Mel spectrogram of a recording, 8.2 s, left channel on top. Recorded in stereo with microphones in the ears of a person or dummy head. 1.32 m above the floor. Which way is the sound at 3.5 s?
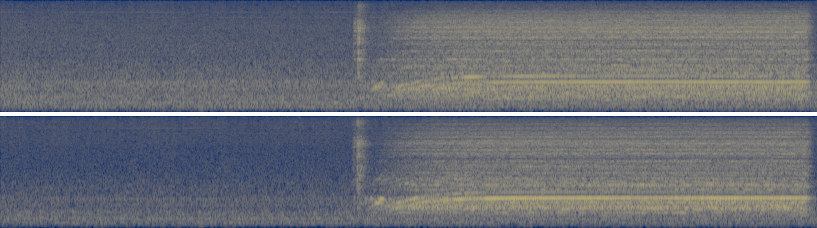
35° right (ahead or behind).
